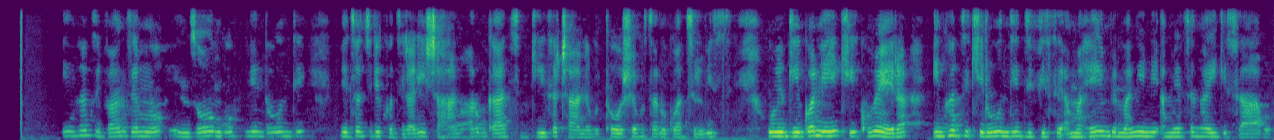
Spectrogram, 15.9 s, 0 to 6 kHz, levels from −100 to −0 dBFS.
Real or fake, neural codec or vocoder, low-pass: fake; codec, 16 kHz, 4 kbps, FreqCodec, larger model; 5.4 kHz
